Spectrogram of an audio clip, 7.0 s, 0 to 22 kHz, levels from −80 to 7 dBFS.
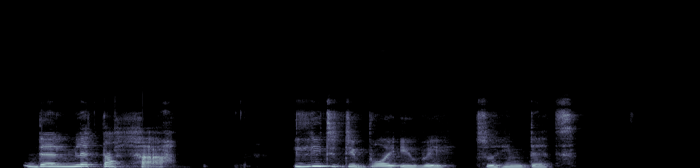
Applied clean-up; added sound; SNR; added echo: neural mask model Resemble Enhance denoiser.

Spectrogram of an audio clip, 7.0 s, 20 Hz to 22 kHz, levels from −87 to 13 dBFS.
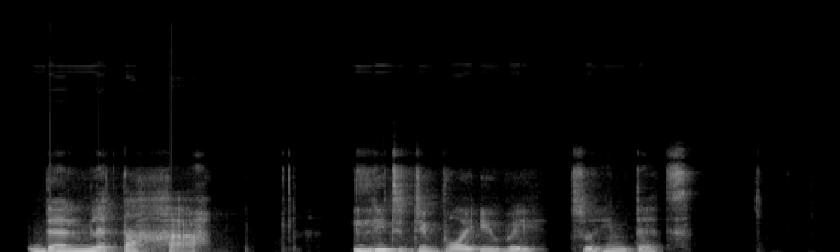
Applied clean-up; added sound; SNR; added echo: none; none; none; none.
